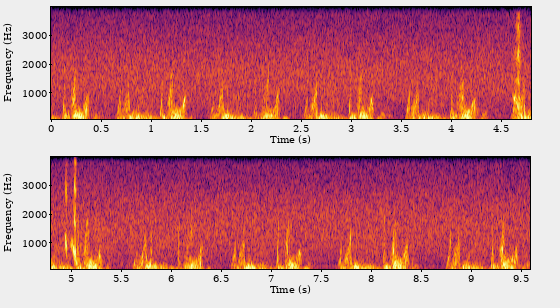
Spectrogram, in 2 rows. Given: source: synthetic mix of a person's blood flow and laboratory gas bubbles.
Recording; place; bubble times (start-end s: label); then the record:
Doppler ultrasound of blood flow; precordium
4.61-4.75 s: bubbles
4.92-5.11 s: bubbles
From the record:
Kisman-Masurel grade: 223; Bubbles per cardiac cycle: several, 3 to 8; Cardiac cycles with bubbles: 10 to 50%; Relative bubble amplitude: loud (0.450 to 0.775); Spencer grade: 2 (many but less than half of the cardiac periods contain bubble signals, singularly or in groups); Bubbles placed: only in the low amplitude regions of the cardiac cycle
